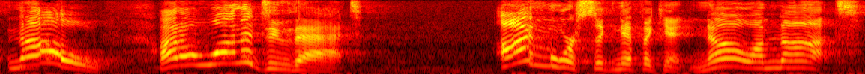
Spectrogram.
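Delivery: put-on high, childish-style refusal of a command; mock protest. Preacher acts out objecting to Paul's verse, mock-defiant. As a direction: push back in hammed-up defiance.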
